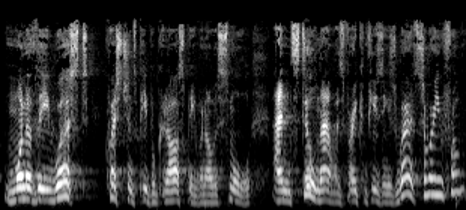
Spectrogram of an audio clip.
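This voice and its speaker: Middle-aged man, high husky voice, reflective sermon, wry and candid. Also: lively intonation, brisk, darkish tone. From Japan. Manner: reflective, self-deprecating. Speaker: preacher. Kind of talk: personal sermon.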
